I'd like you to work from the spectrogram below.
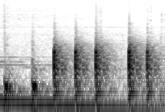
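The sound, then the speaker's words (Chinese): A merchant at a market knocks a hammer on his large wooden crate in a quick series of about eight hard, hollow thuds, the first two softer and duller, the rest louder and sharper, with no voices. “用锤子敲着他的大木箱，扯开嗓门大声喊”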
